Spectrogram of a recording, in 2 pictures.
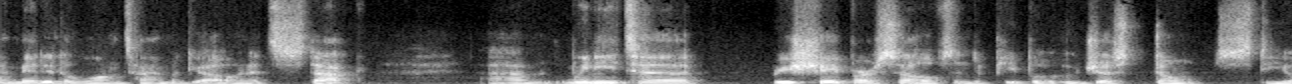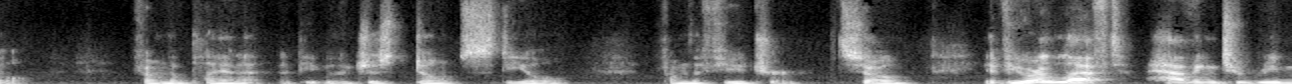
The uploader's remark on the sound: This talk was recorded at the online 5x15 event on 5th Nov 2020.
